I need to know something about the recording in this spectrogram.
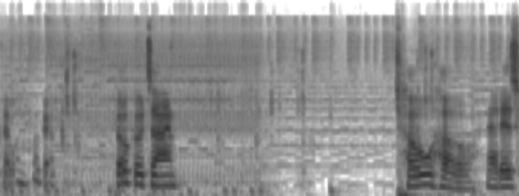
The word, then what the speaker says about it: Toho: I think I had pronounced... Oh my god, I don't even remember what I pronounced it as, but I definitely pronounced Toho incorrectly until like a year ago.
